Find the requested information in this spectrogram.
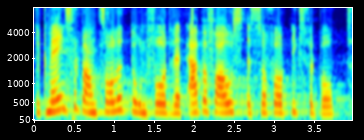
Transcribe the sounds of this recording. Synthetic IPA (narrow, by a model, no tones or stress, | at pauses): d̥əɾkmɛɪnsfəɾbɑntsɔlɔtoːnfɔrdəɾətʰæbəfɑlsəsːofɔrtɪksfəɾbɔt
